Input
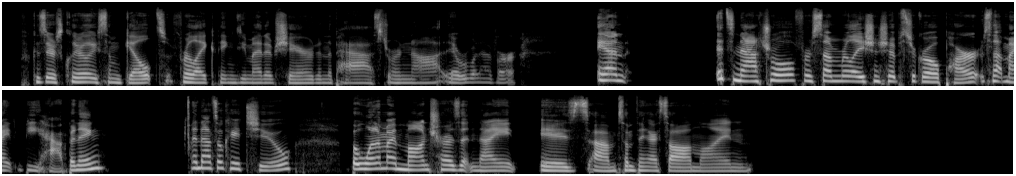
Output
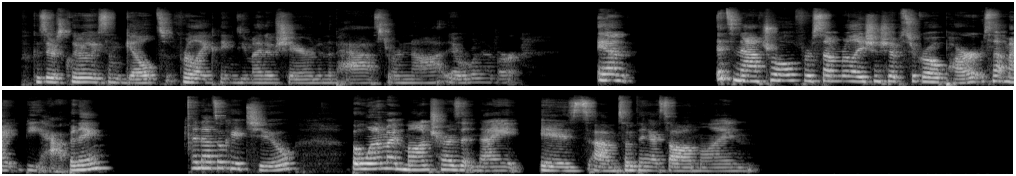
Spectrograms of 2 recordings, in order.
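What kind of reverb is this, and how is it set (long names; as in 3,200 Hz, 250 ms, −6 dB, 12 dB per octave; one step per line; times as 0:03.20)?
reverb whose tail is shaped and stops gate 110 ms falling, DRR 0 dB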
